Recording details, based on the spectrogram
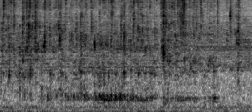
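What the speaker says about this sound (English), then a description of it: "I'm adding my chicken broth." Chicken broth pours into a cooking pot with a faint, steady liquid trickle and splash that swells briefly in the middle and then tapers off, heard at low volume in a home kitchen.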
